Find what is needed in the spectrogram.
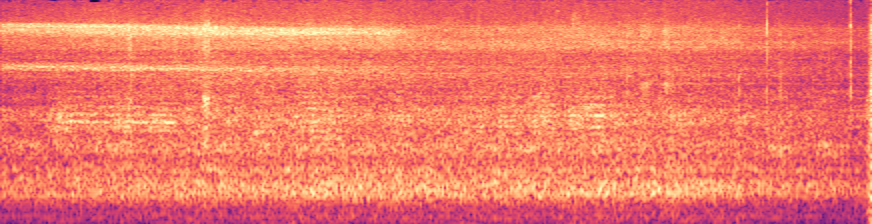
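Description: Steady outdoor background noise, a hiss that swells gently and eases off near the end, with faint steady high-pitched tones above it.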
